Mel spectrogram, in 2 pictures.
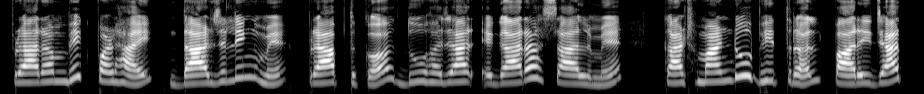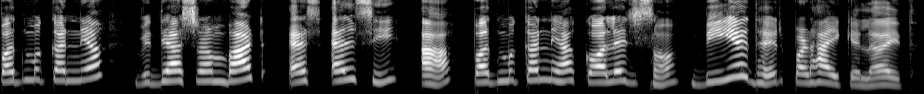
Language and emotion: Maithili, neutral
